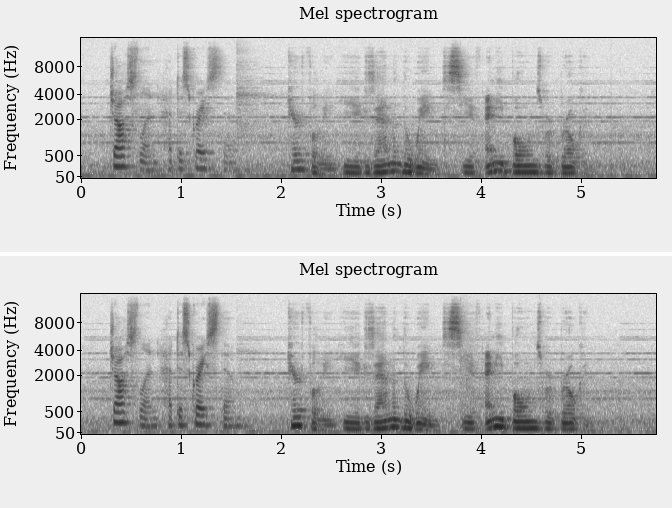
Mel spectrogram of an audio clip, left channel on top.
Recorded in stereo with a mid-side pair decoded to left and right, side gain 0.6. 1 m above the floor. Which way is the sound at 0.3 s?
Straight ahead.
